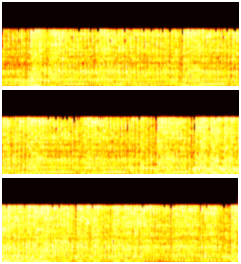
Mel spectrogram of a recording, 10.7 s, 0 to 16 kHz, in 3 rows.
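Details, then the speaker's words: Case 646 engine that runs fine after setting the points gap to 0.020 but starts running crummy partway through a later run; loud rapid clatter, steady with slight unevenness in the beat, cause not yet found. "she'll run good, and all of a sudden she'll start running crummy kind of halfway through."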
